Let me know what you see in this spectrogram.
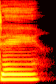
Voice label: "Short Day", vocal samples; Words

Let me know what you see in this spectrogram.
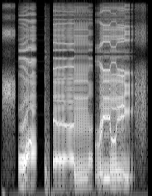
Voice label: Robot Swap & Relief, robot vox; X-Static Goldmine

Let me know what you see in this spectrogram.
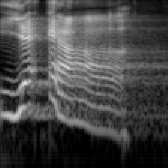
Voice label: "Yeah" Spring Rev, Swingin Chiks Spoken

